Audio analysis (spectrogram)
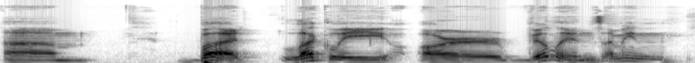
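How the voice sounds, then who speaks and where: Male podcast host, medium pitch, casual conversational delivery. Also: animated, very slow. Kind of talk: casual chat.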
